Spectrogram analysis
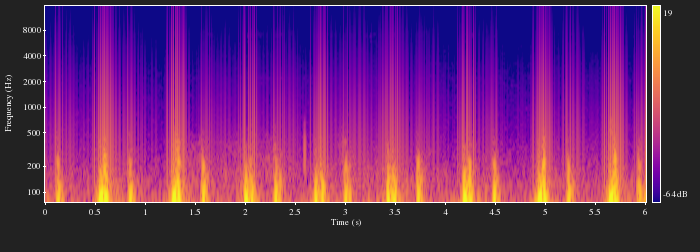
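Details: Own heartbeat recorded during recovery a few minutes after morning exercises: low thumping beats, roughly 85 a minute, with varying pauses between beats, consistent with sinus arrhythmia.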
